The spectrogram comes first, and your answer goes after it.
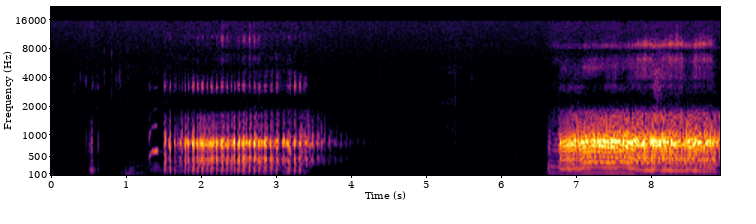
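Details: Pet Maltese snoring: two long, droning, buzzy snores of about two to three seconds each, separated by a quiet pause, with a faint short sound before the first.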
